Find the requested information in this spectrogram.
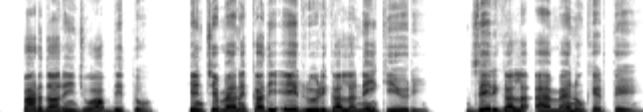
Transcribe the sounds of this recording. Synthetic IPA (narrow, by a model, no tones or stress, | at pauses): pɛːɾd̪aːɾẽd͡ʒʊʋaːb̚d̪ɪt̪ːo | kɪ̃nt͡ʃemɛ̃ːnɛkɐd̪iʔeːɾiːuɽiɡɐlːanɐĩkɪɦoːɾi | d͡ʒeːɾiɡɐlːaʔɛːmɛ̃ːnũkeːɾt̪e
